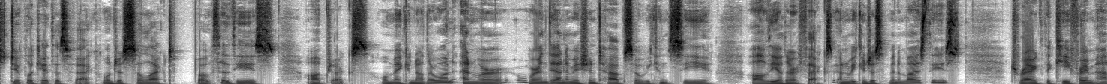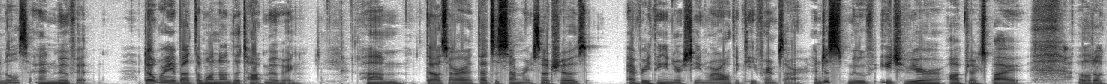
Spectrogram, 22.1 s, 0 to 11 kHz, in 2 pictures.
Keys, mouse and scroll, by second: 0.3-0.7 scroll up 10, 0.9 click, 1.3 shift+click, 1.7 KP_7, 2.0 KP_0, 2.5 scroll up 6, 3.0 shift+d, 3.2 s, 4.5 shift+d, 4.7 s, 6.3 shift+d, 6.4 s, 8.3-9.5 drag, 9.5 a, 10.5-11.5 drag, 11.5 g, 16.2 g, 17.0 g, 19.1 g, 20.7 scroll down 5, 21.0 a, 21.2-21.6 scroll up 4, 21.8 scroll down 1.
